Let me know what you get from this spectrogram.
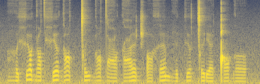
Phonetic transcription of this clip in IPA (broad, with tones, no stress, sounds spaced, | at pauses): ɦ ə˧ xʲ ɒ˧˥˧ ɡʲ u˧ tˤ xʲ ɜ˧˥˧ ɡ æ˧˥˧ tˤ ǀ i˧˥˧ ɡ ɒ˧˥˧ tˤ ʕ ɑ˧ k ʕ ɛ˧˥˧ t͡ʃʼ ɑ˧ x ɛ˧˥˧ m ɦ ɪ˧ kʲ ʌ˧˥˧ ǀ ɪ˧˥˧ ɾʲ æ˧ ǃ ɒ˧˥˧ ɡ ʌ˧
